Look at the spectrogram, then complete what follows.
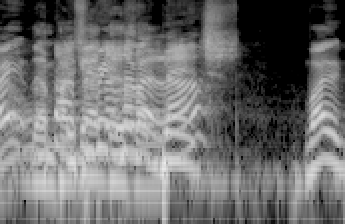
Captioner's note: speaking In Foreign Language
